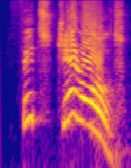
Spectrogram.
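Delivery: slow, high, loud bellow of the name; irritable shout. A narrator's reading. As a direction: yell for him, patience gone. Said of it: "Morris shouted irritably".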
